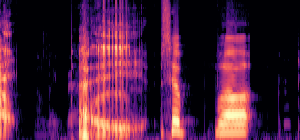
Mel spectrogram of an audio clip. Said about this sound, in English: What if there's a montage of me just burping? I burped a lot. I have to burp. I always burp every podcast, but I don't think I'm going to do it. Oh, sorry. I'm sorry. I'm sorry.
